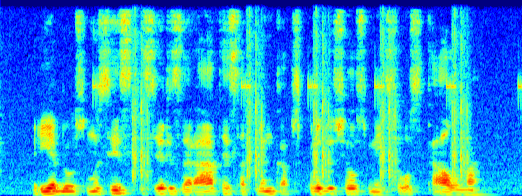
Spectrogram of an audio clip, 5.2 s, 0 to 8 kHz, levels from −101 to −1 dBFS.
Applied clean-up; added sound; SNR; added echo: none; Camera; 17 dB; reverberation time 0.2 s.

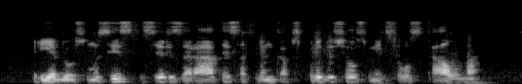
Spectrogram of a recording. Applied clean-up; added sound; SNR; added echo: neural separator model SepFormer DNS4.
